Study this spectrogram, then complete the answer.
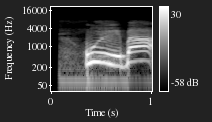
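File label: "tail", Mandarin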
